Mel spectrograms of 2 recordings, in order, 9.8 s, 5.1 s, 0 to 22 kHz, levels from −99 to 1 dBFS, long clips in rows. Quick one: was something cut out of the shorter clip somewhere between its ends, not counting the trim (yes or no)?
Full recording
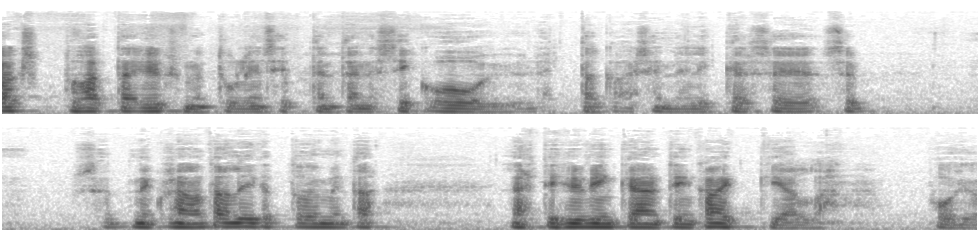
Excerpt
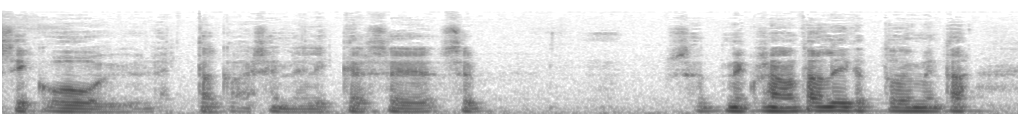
no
